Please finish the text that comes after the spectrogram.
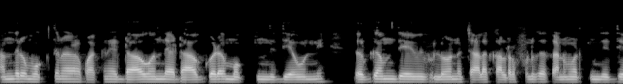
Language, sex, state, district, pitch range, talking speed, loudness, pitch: Telugu, male, Andhra Pradesh, Srikakulam, 115-125 Hz, 190 wpm, -18 LUFS, 120 Hz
